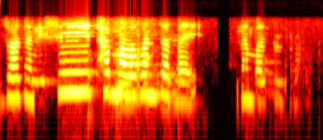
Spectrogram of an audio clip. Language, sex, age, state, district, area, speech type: Bodo, female, 30-45, Assam, Udalguri, rural, conversation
